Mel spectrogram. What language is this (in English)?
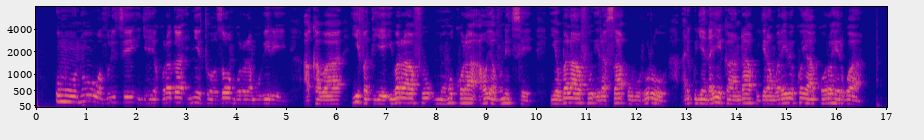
Kinyarwanda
